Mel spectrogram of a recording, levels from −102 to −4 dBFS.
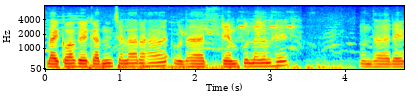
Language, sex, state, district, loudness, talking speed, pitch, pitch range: Hindi, male, Bihar, Gaya, -18 LUFS, 150 wpm, 140 Hz, 135-150 Hz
